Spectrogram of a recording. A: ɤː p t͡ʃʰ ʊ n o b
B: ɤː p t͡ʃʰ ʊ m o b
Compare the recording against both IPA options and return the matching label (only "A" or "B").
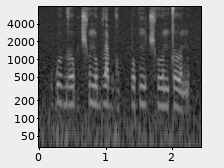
A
